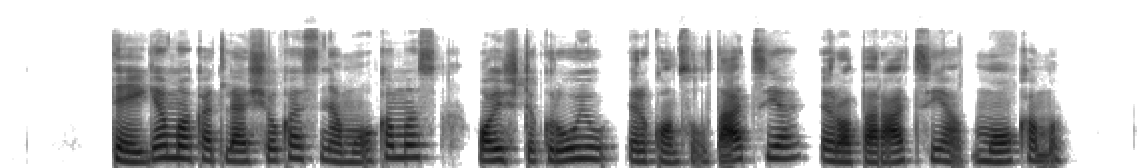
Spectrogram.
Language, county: Lithuanian, Marijampolė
